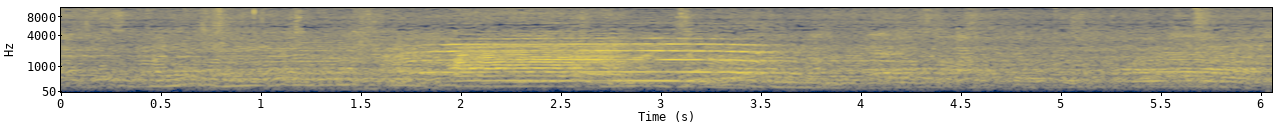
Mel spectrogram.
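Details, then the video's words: Herd of farm cattle calling each other as the farmer drives them back to the barn in the countryside; one strong, sustained harmonic moo in the middle over a background of many overlapping lower moos. "listen to the sound of cows calling each other"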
